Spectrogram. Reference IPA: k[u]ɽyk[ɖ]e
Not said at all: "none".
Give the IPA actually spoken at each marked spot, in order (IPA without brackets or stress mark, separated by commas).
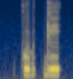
u, ɖ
